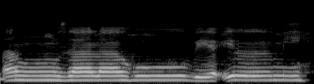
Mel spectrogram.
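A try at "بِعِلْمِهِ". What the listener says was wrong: Bi'ilmi. Hati-hati ainnya seperti hamzah.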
